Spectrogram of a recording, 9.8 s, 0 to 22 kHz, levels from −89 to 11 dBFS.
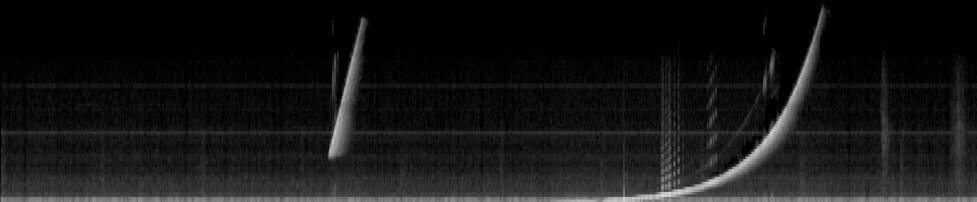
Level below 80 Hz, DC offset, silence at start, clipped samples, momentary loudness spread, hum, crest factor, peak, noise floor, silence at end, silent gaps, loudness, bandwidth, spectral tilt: -54 dBFS; under 0.1%; 0 s; under 0.1%; 25 LU; none; 22 dB; -2 dBFS; -43 dBFS; 0 s; none; -17 LUFS; 17 kHz; -2 dB/octave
